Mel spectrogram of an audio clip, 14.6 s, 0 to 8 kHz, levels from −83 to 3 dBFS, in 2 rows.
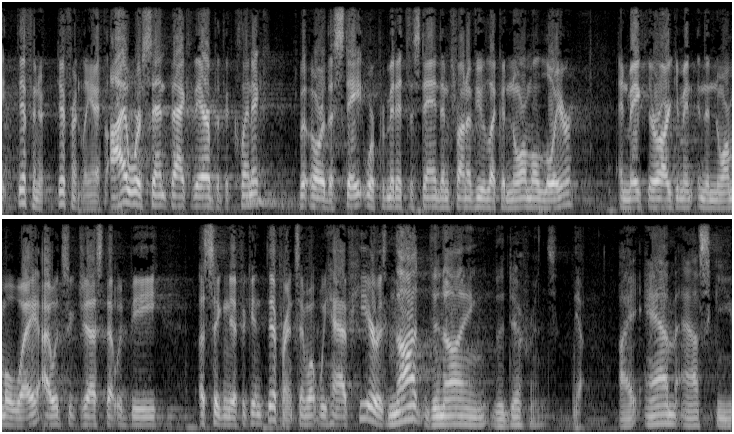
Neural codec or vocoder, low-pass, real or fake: none; 7.2 kHz; real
